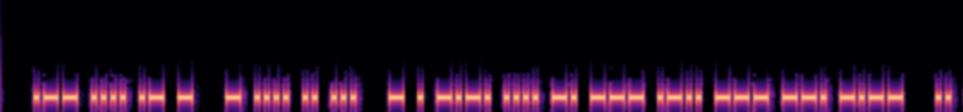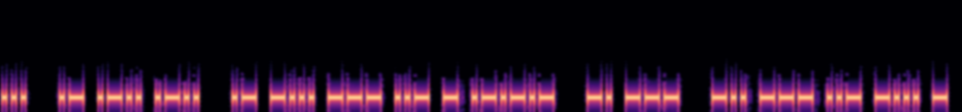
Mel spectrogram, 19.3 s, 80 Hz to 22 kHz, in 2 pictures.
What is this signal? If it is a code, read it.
Morse code, heard as a keyed tone, about 25 wpm, 600 Hz. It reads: WHAT THIS TECHNOLOGY IS ALL ABOUT. NO DOUBT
